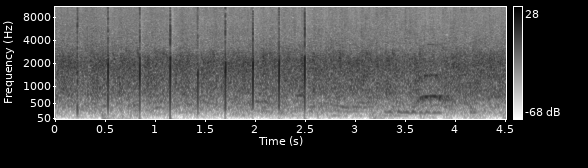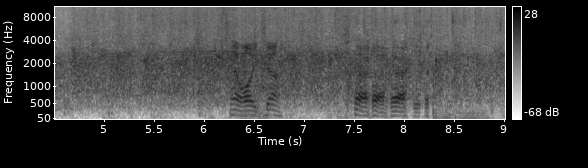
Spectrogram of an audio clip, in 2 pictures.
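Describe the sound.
Audience applause welcoming panel guests at a Los Angeles Public Library food event: a few sharp individual claps lead into dense, sustained clapping, and a voice starts talking over it near the end.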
